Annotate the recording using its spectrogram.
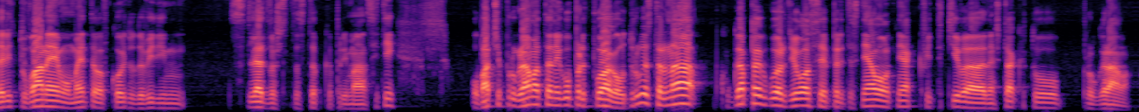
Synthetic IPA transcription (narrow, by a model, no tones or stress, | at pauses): d̪ɐlit̪ovanɛɛmomɛnt̪əvɐfkɔjt̪ʊd̪ɐvid̪im | slɛd̪vəʃt̪ə̥t̪əst̪ɤp̚kəpɾimansit̪i | obat͡ʃɛpɾoɡɾamət̪ənɛɡopɾɛt̪̚polˠaɡəod̪ɾuɡəst̪ɾɐna | koɡapɛpɡwɐɾd̪iɔsɛpɾit̪ɛsnʲjavəot̪nʲakə̥kvit̪ɐ̥k̟ivənɛʃt̪akɐ̥t̪ɔ | pɾoɡɾa̰mə̰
